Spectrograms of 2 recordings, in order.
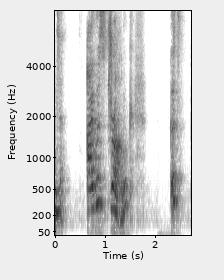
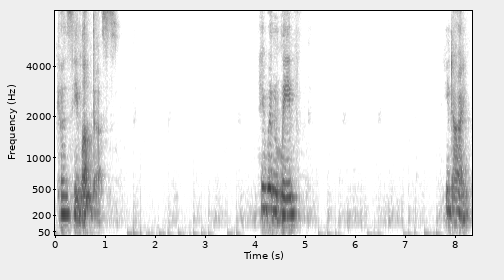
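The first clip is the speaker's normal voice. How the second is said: soft, halting admission with long pauses; subdued grief; 7 dB quieter than usual. Acted. Speaker admitting to listeners that father died, quietly grieving. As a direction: let each short sentence fall quietly.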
